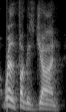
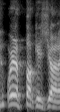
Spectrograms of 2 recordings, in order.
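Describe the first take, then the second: First: Said in the usual way. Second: Loud yell at the missing friend; angry yell. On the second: Real, not acted. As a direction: yell it out, really pissed off. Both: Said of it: "I need to yell at somebody".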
